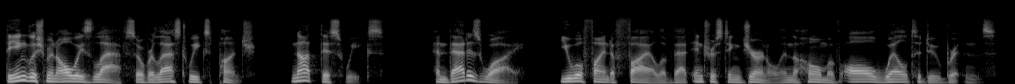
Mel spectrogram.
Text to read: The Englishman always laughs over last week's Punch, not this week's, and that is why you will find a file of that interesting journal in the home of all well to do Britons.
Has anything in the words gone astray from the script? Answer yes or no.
no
